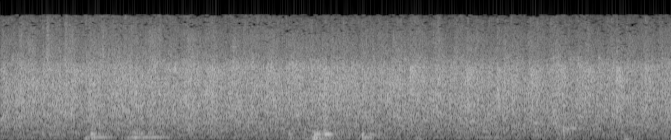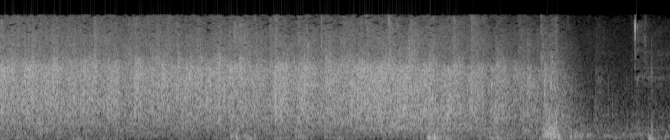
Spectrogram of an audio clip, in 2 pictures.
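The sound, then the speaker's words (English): An audience applauds speaker Tom Brokaw at a Commonwealth Club event with loud, dense, steady clapping that holds for a long stretch, then fades out near the end, leaving a few faint stray sounds. “Another hand for our wonderful speaker today, Mr. Tom Brokaw.”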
